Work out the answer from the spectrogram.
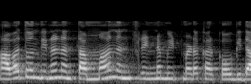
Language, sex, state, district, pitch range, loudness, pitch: Kannada, female, Karnataka, Chamarajanagar, 250-295 Hz, -16 LUFS, 270 Hz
